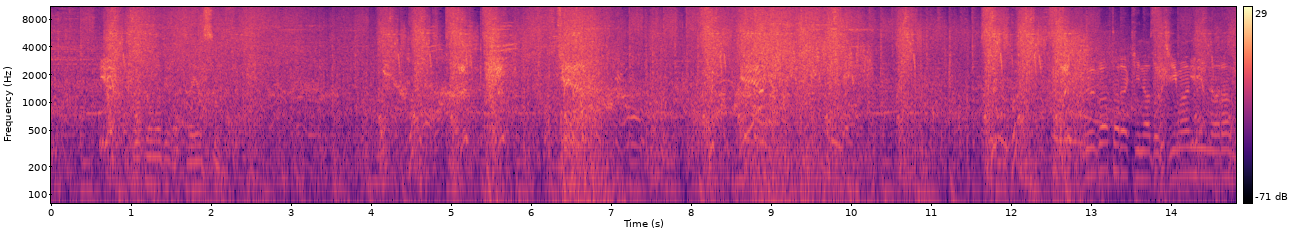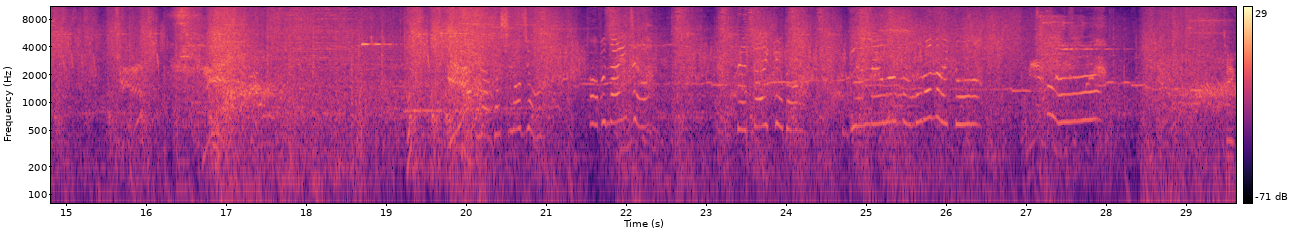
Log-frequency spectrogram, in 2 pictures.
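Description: Blades swish and clang in quick bursts.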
